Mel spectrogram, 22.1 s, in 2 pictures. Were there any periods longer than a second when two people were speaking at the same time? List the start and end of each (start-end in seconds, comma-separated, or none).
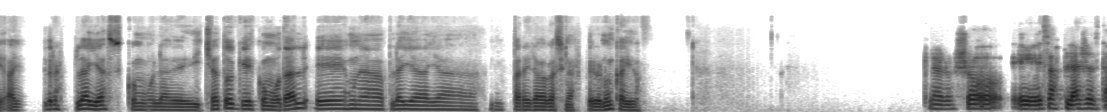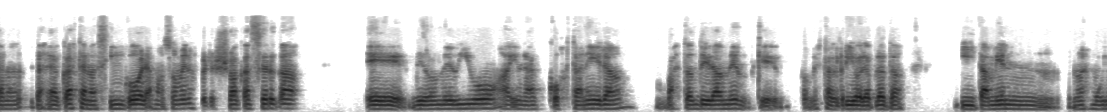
none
